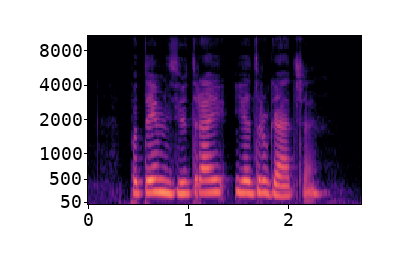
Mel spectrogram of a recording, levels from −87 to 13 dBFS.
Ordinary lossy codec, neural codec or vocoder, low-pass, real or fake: none; vocoder, 22.05 kHz, 80 mel bands, Vocos; none; fake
